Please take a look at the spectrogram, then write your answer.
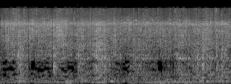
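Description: Corned beef frying in a pan, a loud, dense, continuous sizzle and crackle throughout, with no voices.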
